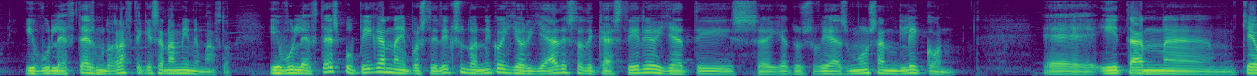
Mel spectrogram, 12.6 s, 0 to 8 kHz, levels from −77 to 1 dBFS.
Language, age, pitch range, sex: Greek, 50-69, 100-125 Hz, male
